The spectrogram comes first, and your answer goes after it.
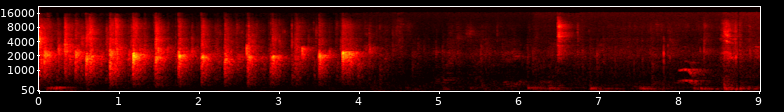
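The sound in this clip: Audience applause for a poet at an open mic: steady, rhythmic clapping for about four seconds that then dies away into quieter, scattered sounds.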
